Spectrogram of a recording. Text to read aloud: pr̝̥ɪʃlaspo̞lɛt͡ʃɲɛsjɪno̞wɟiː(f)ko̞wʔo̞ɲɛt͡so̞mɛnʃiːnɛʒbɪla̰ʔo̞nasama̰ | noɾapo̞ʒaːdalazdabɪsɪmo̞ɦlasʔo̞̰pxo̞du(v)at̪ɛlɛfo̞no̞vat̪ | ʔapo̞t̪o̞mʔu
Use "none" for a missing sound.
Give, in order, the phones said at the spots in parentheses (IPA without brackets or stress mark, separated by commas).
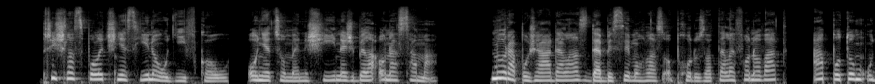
f, z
